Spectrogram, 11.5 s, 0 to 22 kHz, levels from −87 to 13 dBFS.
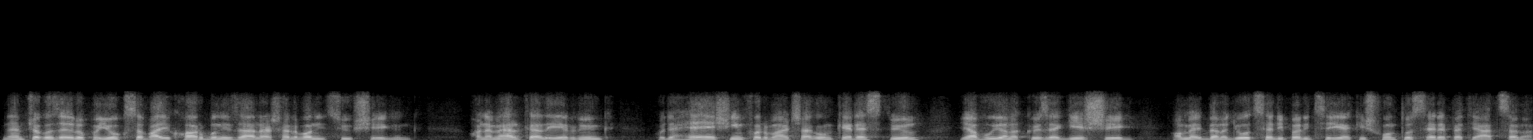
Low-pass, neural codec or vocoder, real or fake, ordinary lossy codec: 7.2 kHz; codec, 16 kHz, about 1 kbps, DyCAST, with the encoder's durations; fake; Opus, 16 kbps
